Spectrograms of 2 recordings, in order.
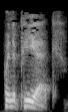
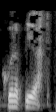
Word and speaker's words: Quinnipiac: I can never pronounce this. The Quinnipiac cult poll from last week? – Quinnipiac. – Yeah, thank you. Quinnipiac.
